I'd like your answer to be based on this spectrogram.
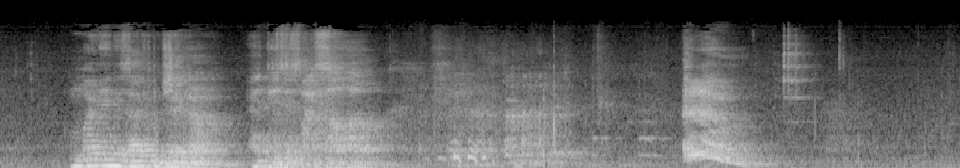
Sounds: speech

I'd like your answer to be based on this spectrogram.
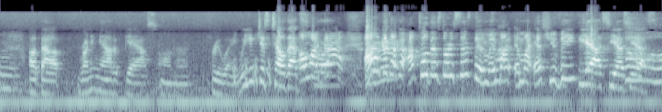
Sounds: speech

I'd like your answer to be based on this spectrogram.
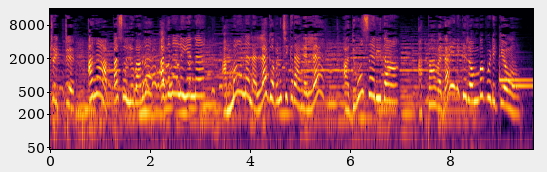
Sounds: kid speaking
music
speech

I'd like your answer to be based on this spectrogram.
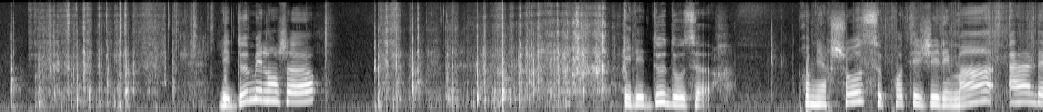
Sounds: speech

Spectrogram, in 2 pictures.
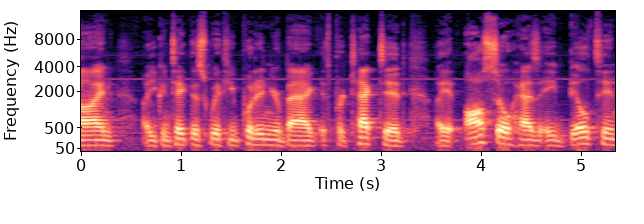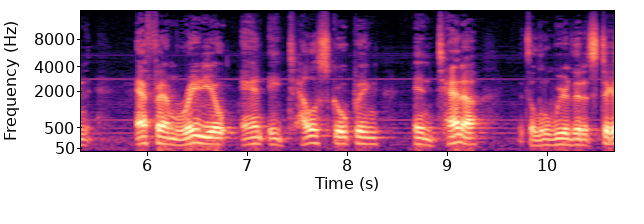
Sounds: speech

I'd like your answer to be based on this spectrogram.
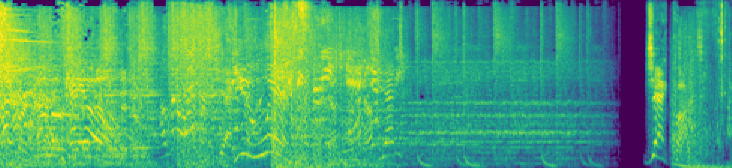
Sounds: music
speech

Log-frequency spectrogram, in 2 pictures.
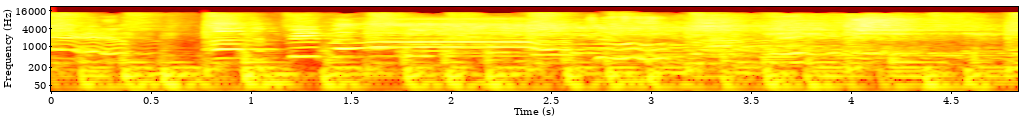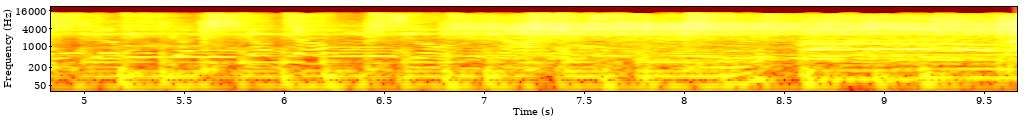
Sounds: ska
guitar
music
musical instrument

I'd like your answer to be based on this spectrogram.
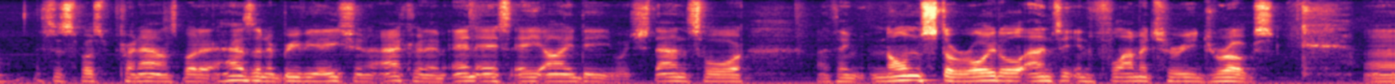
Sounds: speech

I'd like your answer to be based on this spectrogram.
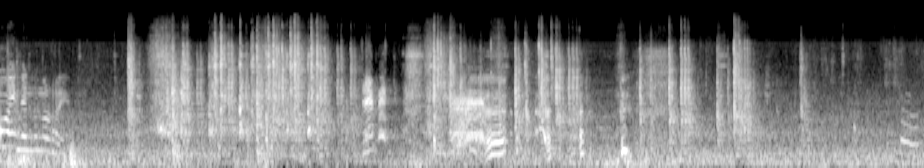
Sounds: speech

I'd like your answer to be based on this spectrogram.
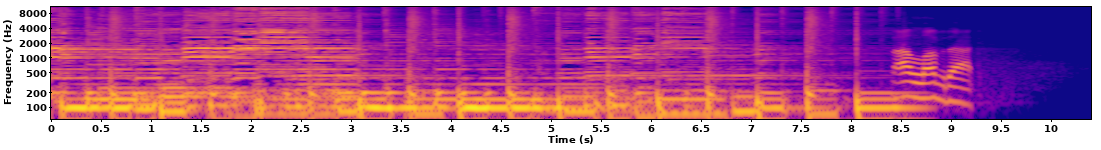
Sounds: music

